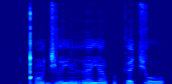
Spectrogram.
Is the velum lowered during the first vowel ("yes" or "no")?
yes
